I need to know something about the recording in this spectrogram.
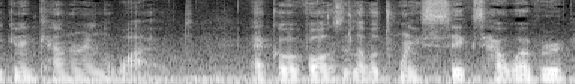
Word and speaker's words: Ecko: Echo is the baby leaf gecko Pokemon. The name is pronounced Echo, but it's spelled E-C-K-O, so it's just like pronounced like the normal word echo, but it's spelled differently.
